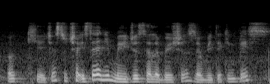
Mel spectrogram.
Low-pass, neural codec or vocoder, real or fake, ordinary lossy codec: 7.2 kHz; none; real; none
